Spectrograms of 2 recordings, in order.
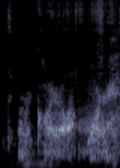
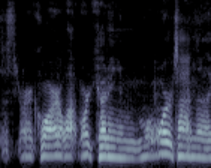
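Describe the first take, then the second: First: ASMR whisper. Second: Louder, higher normal talk; full voice. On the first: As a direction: whisper it close to the mic. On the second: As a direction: drop the whisper and speak out. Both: Real, not acted. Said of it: "Not doing good in the A S M R voice".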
